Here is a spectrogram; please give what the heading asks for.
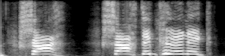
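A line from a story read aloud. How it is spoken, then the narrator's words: Startlingly loud shout. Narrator (German): schrie derart laut, dass wir alle zusammenfahren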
